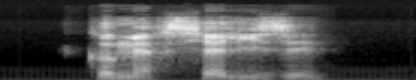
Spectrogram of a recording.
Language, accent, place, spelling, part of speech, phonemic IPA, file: French, France, Lyon, commercialiser, verb, /kɔ.mɛʁ.sja.li.ze/, LL-Q150 (fra)-commercialiser.wav
- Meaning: to bring to market, to put on the market, to make available for purchase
